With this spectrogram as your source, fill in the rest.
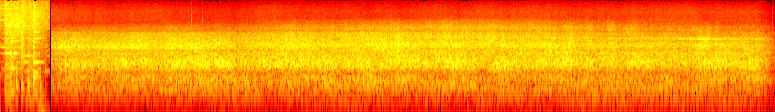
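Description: A jet airliner roars loudly as it takes off and climbs.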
